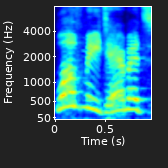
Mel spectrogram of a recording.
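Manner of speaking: mock enraged shout, loud and high-pitched. Describing a game where a character gets mad when charm fails, mock-angry demand. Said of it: "gets really fucking mad".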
